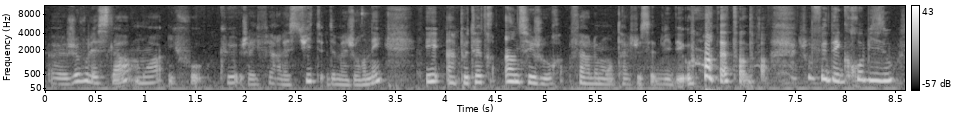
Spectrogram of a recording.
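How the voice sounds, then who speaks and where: A woman's voice: medium pitch, animated, brisk, a little hiss or hum. A woman vlogging casually about the books she has read, talking freely and often searching for her words with fillers and restarts. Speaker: book vlogger. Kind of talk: casual book review chat.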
